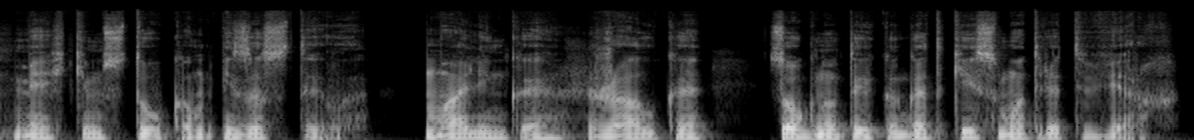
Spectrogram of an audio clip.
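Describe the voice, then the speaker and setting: A man narrating an audiobook with expressive storytelling. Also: medium pitch, no room sound, clean studio sound.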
